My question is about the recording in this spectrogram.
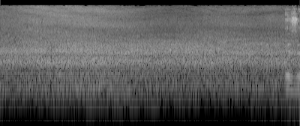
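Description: Street traffic going by: a steady rush of car tyre and engine noise that swells slightly about a second in and then eases off, with a car passing close by near the end.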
